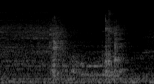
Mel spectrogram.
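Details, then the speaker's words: Yamaha CDC-S90 CD changer in a RX-S70 mini system, tested after repairing a slipping belt: a couple of short mechanical clicks as the tray shifts to disc two and it plays; changer now works normally. "sounds like it's playing to me I would say that this one's fixed"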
